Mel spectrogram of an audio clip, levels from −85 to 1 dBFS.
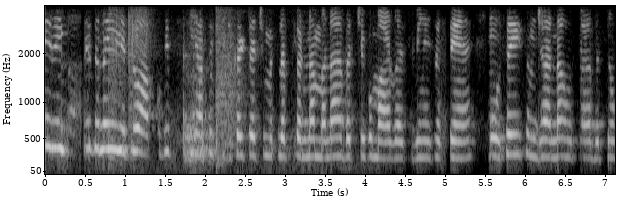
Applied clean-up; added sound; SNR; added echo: none; Fart; 17 dB; none.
